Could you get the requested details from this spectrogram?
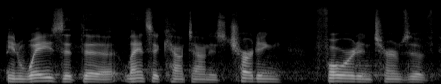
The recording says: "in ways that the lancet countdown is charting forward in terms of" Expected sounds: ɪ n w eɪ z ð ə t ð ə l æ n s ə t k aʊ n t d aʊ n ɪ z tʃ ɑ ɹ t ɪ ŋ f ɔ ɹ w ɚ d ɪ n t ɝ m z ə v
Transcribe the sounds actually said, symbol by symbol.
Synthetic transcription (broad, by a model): ɪ n w eɪ z ð ə t ð ə l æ n s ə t k aʊ n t aʊ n ɪ z tʃ ɑ ɹ t ɪ ŋ f ɔ ɹ w ɚ d ɪ n t ɝ m z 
